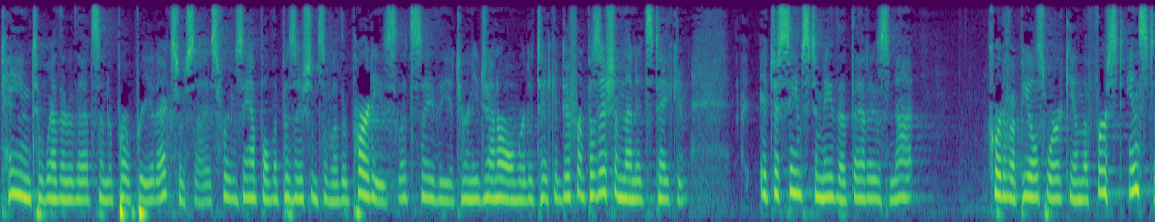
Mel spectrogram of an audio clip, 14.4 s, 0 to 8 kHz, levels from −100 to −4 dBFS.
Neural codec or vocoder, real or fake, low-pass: none; real; 7.2 kHz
